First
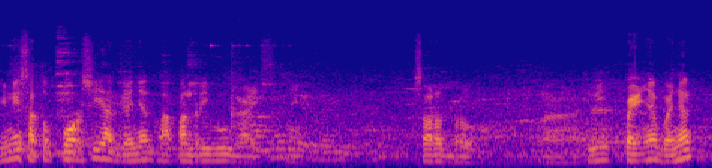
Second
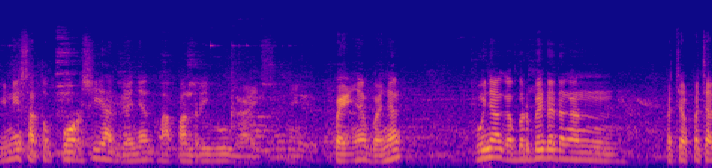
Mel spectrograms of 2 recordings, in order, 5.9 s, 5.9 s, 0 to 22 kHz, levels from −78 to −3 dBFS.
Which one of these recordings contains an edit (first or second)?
second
